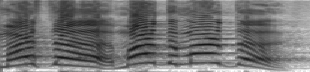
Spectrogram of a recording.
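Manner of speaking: very high, very loud, sing-song calling out. Telling a joke about a boy separated from his mom at Walmart, retelling a boy yelling. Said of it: "So he starts yelling".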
